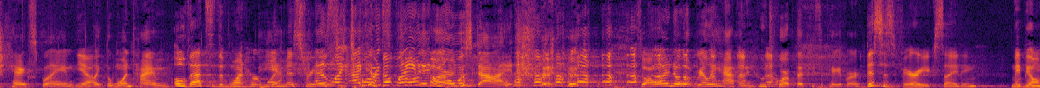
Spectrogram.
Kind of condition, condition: setting, live audience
